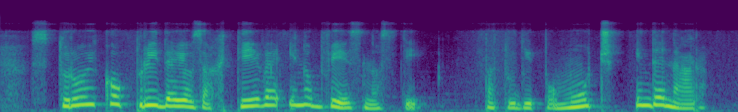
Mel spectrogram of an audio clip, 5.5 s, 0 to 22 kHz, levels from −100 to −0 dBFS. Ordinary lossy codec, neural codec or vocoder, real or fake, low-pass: Opus, 16 kbps; none; real; 7.2 kHz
